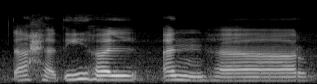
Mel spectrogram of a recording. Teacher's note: جو دو چشمی والی ہا گول ہا ہے اس کو ہم بھاری آواز کے ساتھ پڑھیں گے، ہلکی سینے میں وائبریشن ہوگی، ہم اس کی ادائیگی کرتے ہیں اور یہ منہ کے خالی حصے سے ادا ہوتی ہے۔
